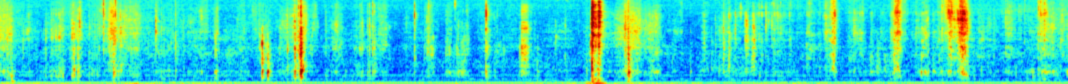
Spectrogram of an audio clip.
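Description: A mail package of comic books being handled and unpacked: scattered crinkles, rustles and knocks, the sharpest about four and seven and a half seconds in, over a steady low hum.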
